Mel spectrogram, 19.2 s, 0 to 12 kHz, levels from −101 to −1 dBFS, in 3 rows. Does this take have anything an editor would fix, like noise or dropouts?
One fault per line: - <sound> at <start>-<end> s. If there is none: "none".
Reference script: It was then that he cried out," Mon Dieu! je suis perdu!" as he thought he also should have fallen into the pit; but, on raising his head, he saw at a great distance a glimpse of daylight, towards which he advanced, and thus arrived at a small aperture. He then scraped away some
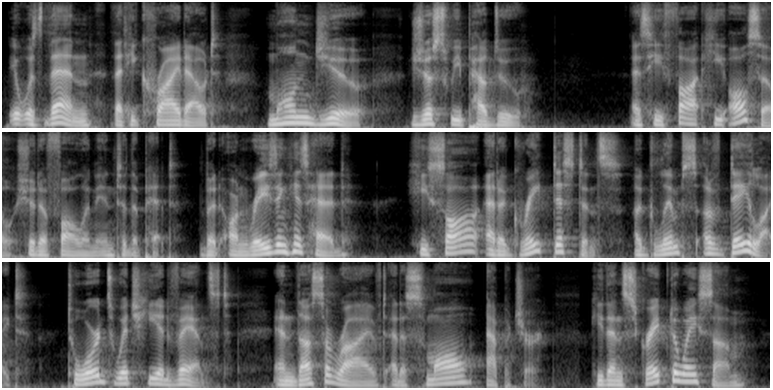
none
